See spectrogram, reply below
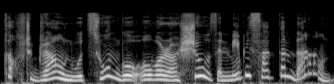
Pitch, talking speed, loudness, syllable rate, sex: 255 Hz, 250 wpm, -15 LUFS, 5.4 syllables/s, female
